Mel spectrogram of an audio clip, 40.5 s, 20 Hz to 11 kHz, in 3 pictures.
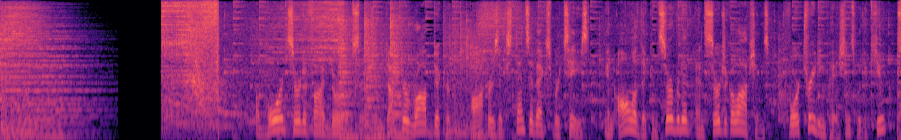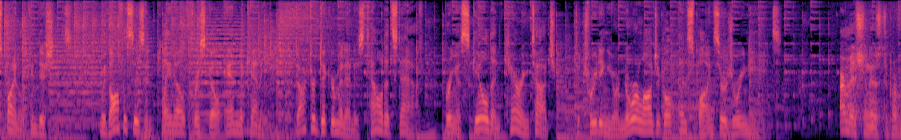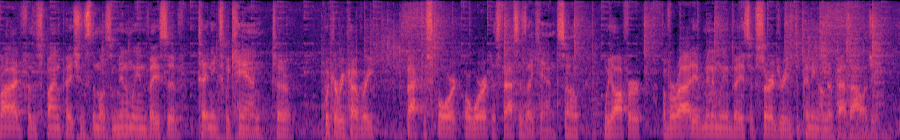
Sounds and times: Music: 0.0s - 1.8s, 2.4s - 40.5s
Speech: 3.8s - 25.3s, 26.1s - 40.2s.

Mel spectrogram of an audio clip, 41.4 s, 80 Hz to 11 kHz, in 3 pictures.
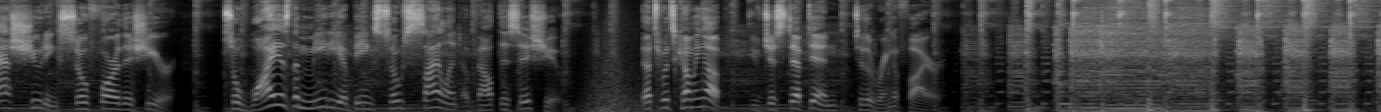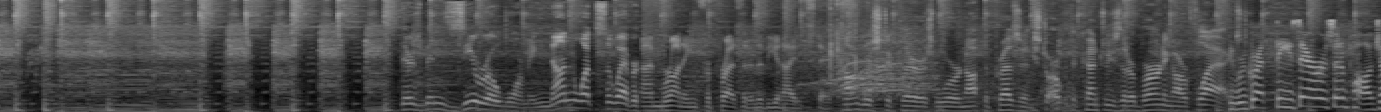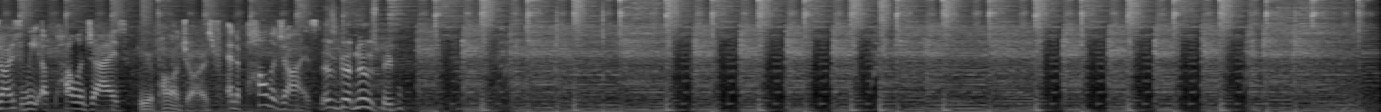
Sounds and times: Male speech, man speaking: 0.0s - 5.7s, 6.5s - 9.5s, 17.8s - 26.6s, 29.0s - 29.9s, 30.8s - 31.7s
Narration, monologue: 0.0s - 9.6s, 17.8s - 31.8s
Music: 0.0s - 41.4s.

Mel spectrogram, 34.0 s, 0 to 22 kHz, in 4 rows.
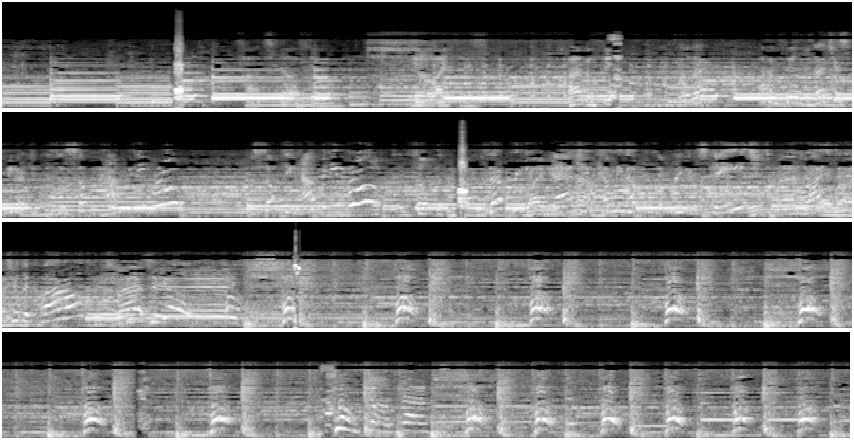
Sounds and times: Music: 0.0s - 33.9s.

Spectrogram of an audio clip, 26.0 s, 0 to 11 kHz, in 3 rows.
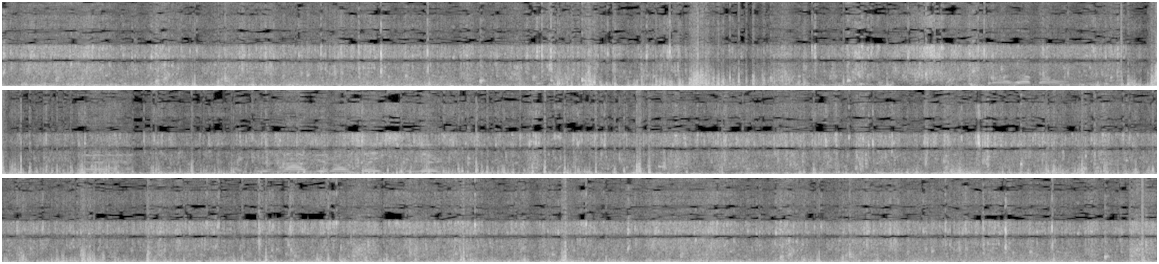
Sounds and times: Boat, Water vehicle: 0.0s - 25.9s
Speech: 7.4s - 8.1s, 9.3s - 9.7s, 10.4s - 12.1s.

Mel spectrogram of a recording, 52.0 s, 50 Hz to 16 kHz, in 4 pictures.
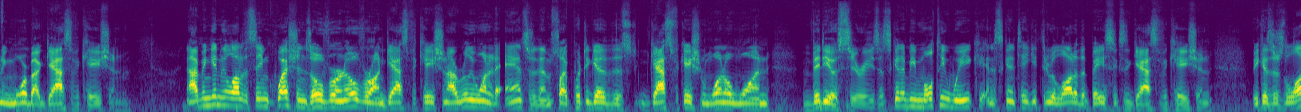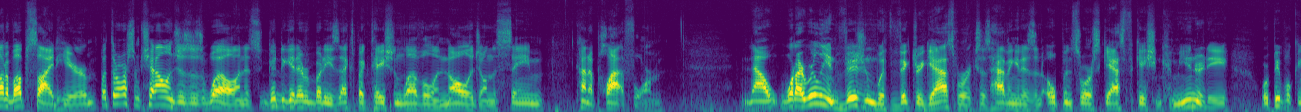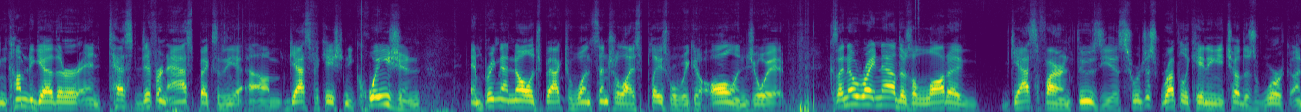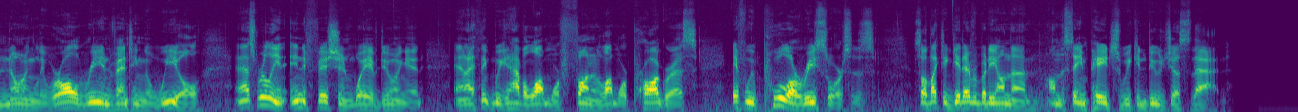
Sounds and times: Speech: 0.0s - 19.7s, 20.4s - 51.4s.

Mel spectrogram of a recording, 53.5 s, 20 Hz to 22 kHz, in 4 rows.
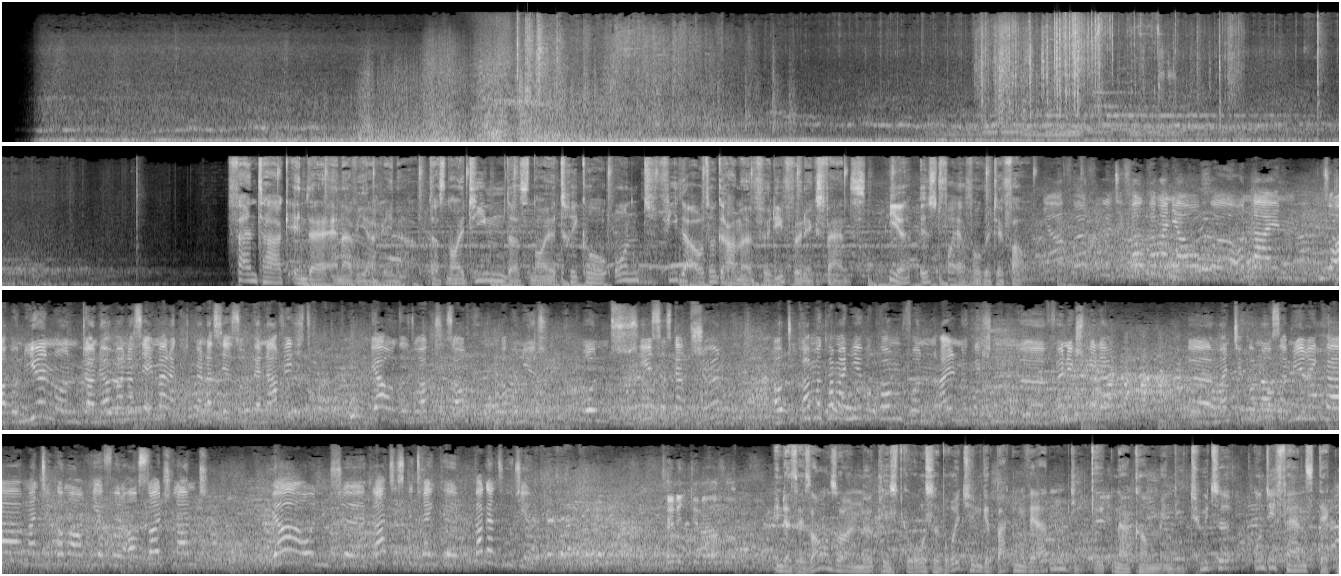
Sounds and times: Boom: 3.0s - 9.0s
Music: 6.6s - 15.6s, 16.2s - 24.4s.

